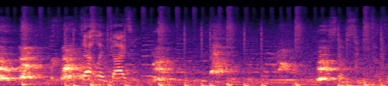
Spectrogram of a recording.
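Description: Dogs barking repeatedly and loudly nearby in quick, energetic bursts, mixed with yips and whimpers, while a person talks over them.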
